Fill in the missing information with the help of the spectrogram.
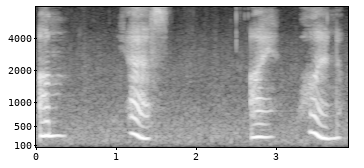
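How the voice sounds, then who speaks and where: A woman voicing a timid, gentle cartoon pegasus pony, soft-spoken, hesitant and easily embarrassed. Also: high-pitched, drawn-out words, voice pushed up, poor audio. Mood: shy, hesitant. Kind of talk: character voice in fan fiction reading.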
